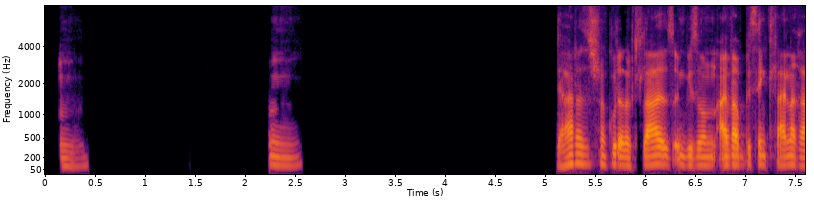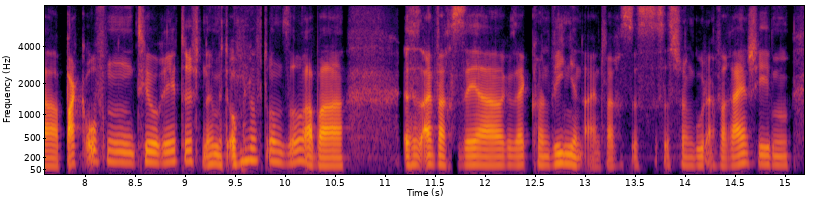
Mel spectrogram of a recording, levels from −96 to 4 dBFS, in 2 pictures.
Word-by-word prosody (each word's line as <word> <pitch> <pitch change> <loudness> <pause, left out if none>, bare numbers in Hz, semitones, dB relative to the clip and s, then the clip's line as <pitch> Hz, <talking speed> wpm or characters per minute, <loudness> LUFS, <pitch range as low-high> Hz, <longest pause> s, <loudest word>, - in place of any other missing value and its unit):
Mhm. 95 0 -12 1.8
Mhm. 100 -1 -8 2.6
Ja, 100 +6 +1
das 125 0 -1
ist 115 - -3
schon 120 -2 -4
gut. 120 - -2
Also 105 -1 +2
klar 110 +4 +4
ist 115 - -2
irgendwie 110 -1 -2
so 105 0 -2
'n 105 0 -4
einfach 110 0 +5
bisschen 115 +1 -4
kleinerer 105 -3 +1
Backofen 140 +5 +1
theoretisch, 145 +2 -1
ne, 110 - -2
mit 120 -2 -3
Umluft 160 +7 -2
und 150 -2 -2
so, 145 +4 -3
aber 100 -1 +5 0.6
es 105 - +1
ist 115 - -2
einfach 115 -3 +3
sehr, 110 0 +4
wie - - -5
gesagt, 110 +1 -2
convenient 115 0 -2
einfach. - - -7
Es - - -4
ist - - -4
es - - -5
ist - - -5
schon 105 -1 -7
gut, 110 +1 -4
einfach 100 -2 -6
reinschieben, 115 -2 0
110 Hz, 160 wpm, -25 LUFS, 105-125 Hz, 2.6 s, einfach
